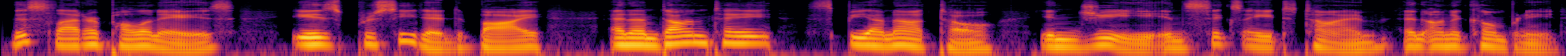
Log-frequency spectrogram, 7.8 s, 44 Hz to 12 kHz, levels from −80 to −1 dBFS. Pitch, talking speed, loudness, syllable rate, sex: 115 Hz, 130 wpm, -19 LUFS, 4.7 syllables/s, male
